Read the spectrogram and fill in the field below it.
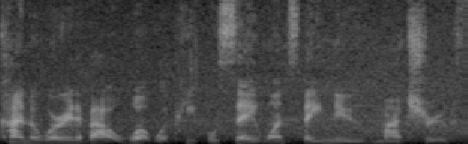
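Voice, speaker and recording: An author in her forties talks in a casual interview, telling earnest, reflective, faith-centered stories with frequent "um"s as she gathers her thoughts. Her voice sits low and moves a little fast over a noisy background.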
